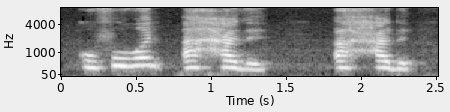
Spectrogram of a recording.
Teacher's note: کفوًا کیسے پڑھیں گے؟ کفوًا، اور یہاں پہ تنوین ہے اور اس کے بعد حمزہ آ گیا تو غنہ نہیں ہوگا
